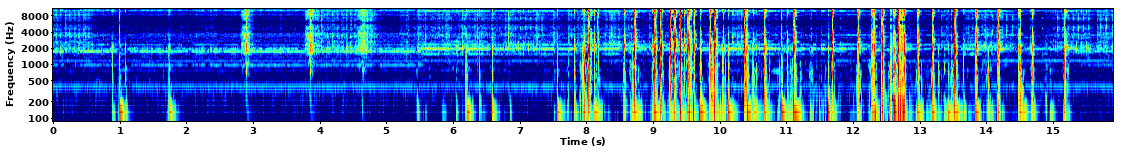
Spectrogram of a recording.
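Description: Close knocks and clatter of gear and a body-worn camera on a player moving across pine-needle ground: a few single knocks about a second apart, then a dense, irregular run of knocks and thumps as he runs, over the second half.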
